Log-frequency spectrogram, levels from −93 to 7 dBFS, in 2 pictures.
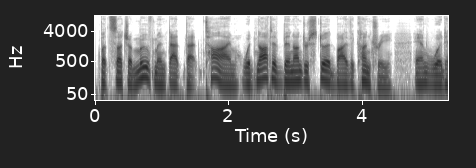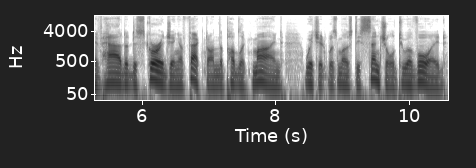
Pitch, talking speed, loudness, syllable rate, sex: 105 Hz, 185 wpm, -20 LUFS, 4.7 syllables/s, male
